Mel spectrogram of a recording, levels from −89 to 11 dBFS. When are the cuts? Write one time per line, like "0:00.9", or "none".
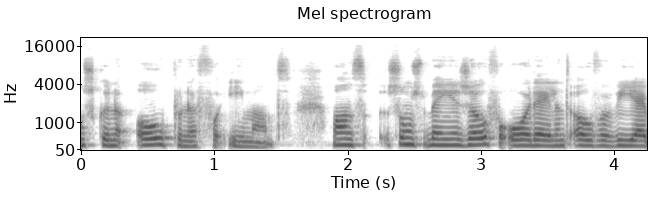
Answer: none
